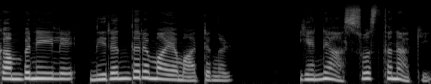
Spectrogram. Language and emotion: Malayalam, sad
